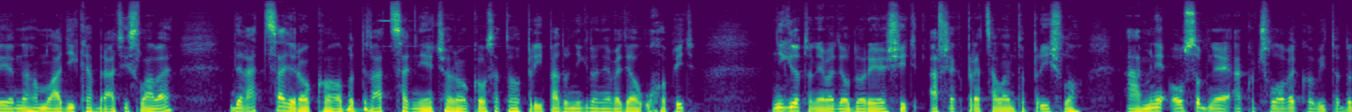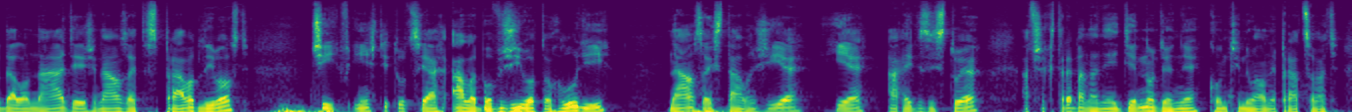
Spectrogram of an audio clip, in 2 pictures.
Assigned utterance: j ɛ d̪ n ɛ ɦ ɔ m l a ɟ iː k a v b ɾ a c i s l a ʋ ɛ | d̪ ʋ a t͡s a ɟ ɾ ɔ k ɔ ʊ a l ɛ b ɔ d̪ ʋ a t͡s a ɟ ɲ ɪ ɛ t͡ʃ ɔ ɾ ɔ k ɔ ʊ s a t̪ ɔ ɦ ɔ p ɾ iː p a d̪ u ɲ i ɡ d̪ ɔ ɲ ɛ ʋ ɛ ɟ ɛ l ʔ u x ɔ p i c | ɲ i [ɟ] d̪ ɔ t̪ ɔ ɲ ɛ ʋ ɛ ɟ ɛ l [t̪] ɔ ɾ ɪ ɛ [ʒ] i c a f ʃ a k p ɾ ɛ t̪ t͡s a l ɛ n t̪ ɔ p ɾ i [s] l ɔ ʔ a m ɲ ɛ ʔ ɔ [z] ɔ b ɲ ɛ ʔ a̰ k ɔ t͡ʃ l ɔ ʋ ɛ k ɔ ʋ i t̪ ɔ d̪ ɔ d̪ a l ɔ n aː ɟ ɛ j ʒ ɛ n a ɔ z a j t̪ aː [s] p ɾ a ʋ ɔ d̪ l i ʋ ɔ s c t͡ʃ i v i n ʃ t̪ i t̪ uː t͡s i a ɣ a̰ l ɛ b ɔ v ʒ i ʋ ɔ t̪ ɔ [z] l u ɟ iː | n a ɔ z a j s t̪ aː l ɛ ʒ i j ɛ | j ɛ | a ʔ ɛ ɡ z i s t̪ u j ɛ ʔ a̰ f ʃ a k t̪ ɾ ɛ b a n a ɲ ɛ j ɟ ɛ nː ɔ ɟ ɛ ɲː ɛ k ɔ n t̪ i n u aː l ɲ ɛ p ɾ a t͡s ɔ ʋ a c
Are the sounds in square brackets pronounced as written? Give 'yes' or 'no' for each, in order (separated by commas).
no, no, no, no, no, yes, no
